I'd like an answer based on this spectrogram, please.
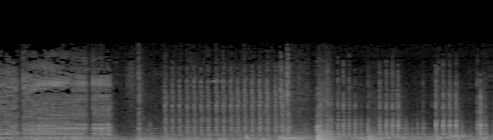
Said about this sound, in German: Die knarrt irgendwie schon so verdächtig und geheimnisvoll. Also Türen, die so quietschen, die könnten der Auftakt zu einer spannenden Geschichte sein.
